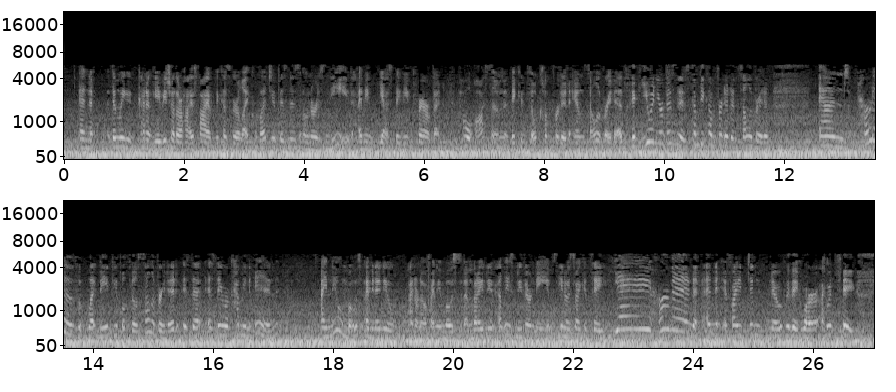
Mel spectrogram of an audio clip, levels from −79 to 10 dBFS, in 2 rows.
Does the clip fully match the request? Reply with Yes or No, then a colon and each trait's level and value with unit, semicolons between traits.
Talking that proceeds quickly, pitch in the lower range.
Yes: fast, 230 wpm; low, 110 Hz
